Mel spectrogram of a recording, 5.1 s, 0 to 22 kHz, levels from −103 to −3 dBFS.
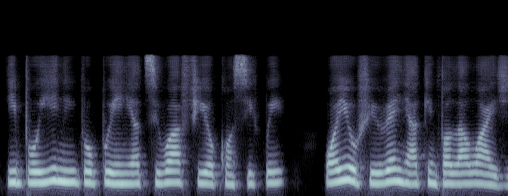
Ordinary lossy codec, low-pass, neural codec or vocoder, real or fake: none; none; codec, 16 kHz, 0.3 kbps, FocalCodec; fake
